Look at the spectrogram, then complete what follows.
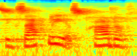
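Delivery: ordinary talk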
